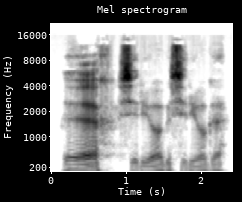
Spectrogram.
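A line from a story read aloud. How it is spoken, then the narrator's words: Sighing. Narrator (Russian): вздохнул Гуров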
